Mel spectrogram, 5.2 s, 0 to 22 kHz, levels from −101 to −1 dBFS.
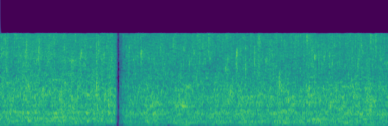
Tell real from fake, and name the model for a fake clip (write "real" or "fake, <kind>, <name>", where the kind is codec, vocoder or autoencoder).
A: real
